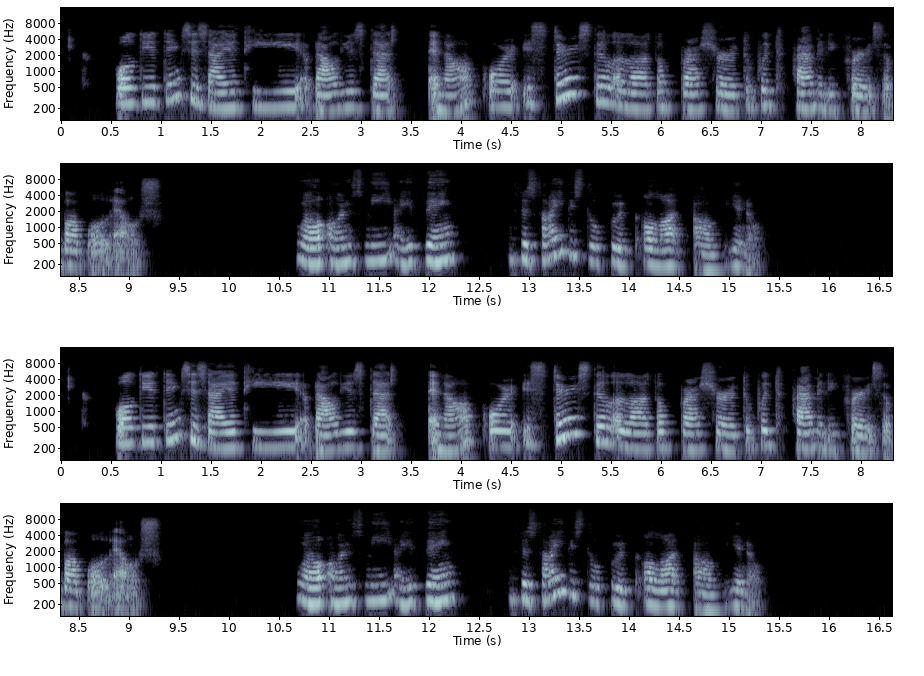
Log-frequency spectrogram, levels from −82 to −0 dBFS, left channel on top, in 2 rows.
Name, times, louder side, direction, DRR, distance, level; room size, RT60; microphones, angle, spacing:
voice 1, 0.5-3.3 3.7-9.3, right 2 dB, 40° right, 0.6 m, -28 dB
voice 2, 10.7-12.3 12.8-15.4, equal, 45° left, 1.4 m, -28 dB
2.4 x 2.1 x 2.5 m
head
